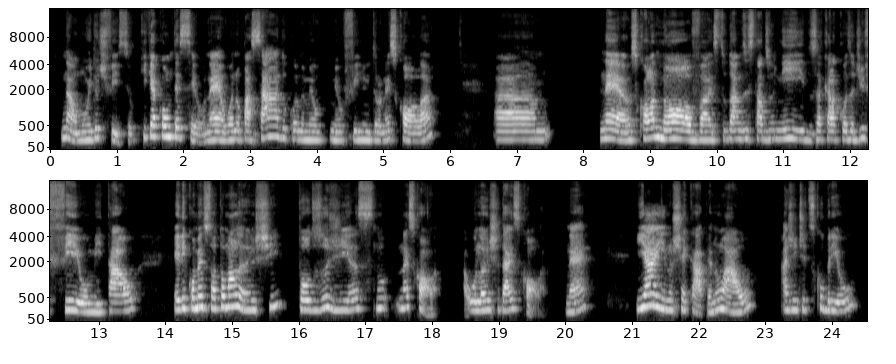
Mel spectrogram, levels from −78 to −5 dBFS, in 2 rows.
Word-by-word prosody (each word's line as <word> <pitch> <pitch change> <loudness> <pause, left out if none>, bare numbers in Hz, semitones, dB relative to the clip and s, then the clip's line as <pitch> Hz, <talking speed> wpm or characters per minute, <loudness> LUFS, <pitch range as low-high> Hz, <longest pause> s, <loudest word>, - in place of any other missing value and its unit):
Não, 215 -8 0
muito 180 +5 -4
difícil. 215 - -5
O. - - -23
Que 230 +9 -9
que 255 - +3
aconteceu, 230 - +1
né? 175 +1 +4
O 170 - -4
ano 185 0 -3
passado, 220 +4 +2
quando 190 -3 -7
meu 175 0 -5
meu 170 -2 -6
filho 175 0 -6
entrou 175 0 -5
na 170 +2 -6
escola, 180 - 0 0.9
hã, 185 0 +1 1.0
né, 200 -1 +5
a - - -2
escola 205 +6 +2
nova, 195 -5 +4
estudar 190 +3 -2
nos 195 0 -6
Estados 190 -1 -2
Unidos, 195 -3 -5
aquela 185 0 0
coisa 185 -1 -5
de 215 +5 -6
filme, 190 -5 0
e 175 - -16
tal, 200 +3 +3 0.5
ele 235 +3 +2
começou 265 +1 +3
a - - 0
tomar 280 +2 +5
lanche 255 +5 0 0.2
todos 220 -2 0
os 270 +1 -1
dias 225 +2 -2
no 255 0 -6
na 255 -4 -4
escola, 270 +1 -1 0.4
a - - -7
o 205 - -1
lanche 215 +2 0
da 210 0 +4
escola, 235 -1 -5 0.3
né, 205 +10 -1 0.7
e 250 +4 +4
aí, 295 -4 +8
no 220 - -2
check-up 215 -4 -1
anual, 210 - 0 0.3
a 215 - -2
gente 220 +1 -4
descobriu 225 +3 -4
205 Hz, 140 wpm, -22 LUFS, 185-230 Hz, 1.0 s, aí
